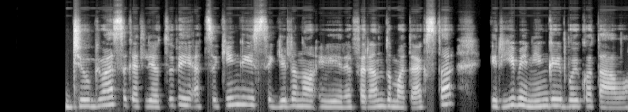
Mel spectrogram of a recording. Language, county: Lithuanian, Kaunas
